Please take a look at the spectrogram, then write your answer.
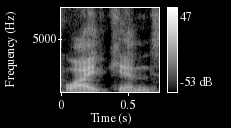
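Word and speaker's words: Wedekind: by uh what's his name widin uh Frank widin that's the pronunciation Earth Spirit 1895 and Pandora's Box 1904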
